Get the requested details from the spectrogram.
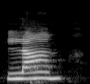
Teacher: ठीक है, जैसन एग्जाम्पल के लिए देखिए ल, यहर अल्प प्राण, सघोष, वर्त्य और पार्श्विक व्यंजन ध्वनि आए।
